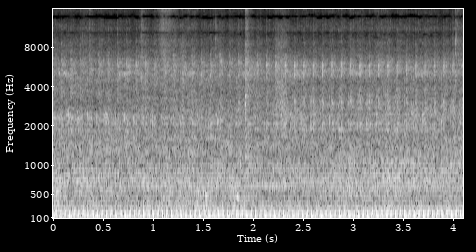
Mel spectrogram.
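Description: An engine idling steadily: a low, even, pulsing hum.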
